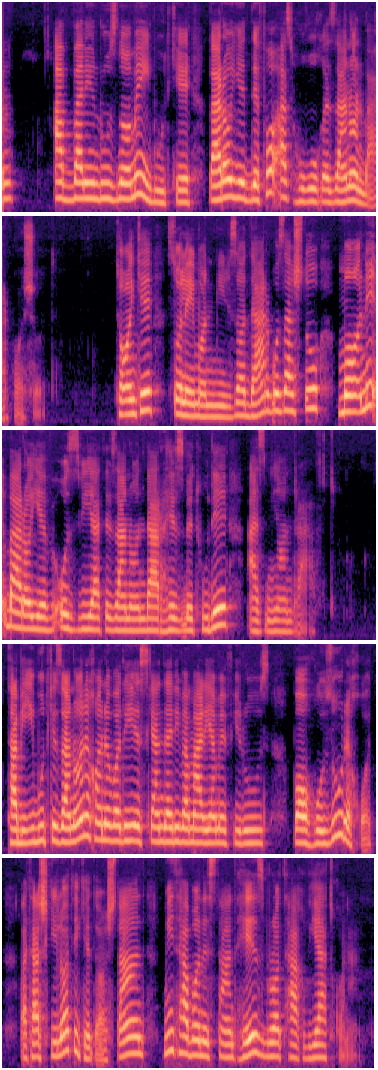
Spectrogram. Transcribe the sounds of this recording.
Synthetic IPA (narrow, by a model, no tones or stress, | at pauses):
n | ævːæliːnruːznɒːme̞iːbuːd̪̥cʰe̞ | b̥æɾɒːje̞d̪e̞fɒːʔæzɦoɣuːɣe̞zænɒːnbæ̰ɾpʰɒ̰ːʃo̞̰d̪̥ | t̪ʰɒːɒnce̞so̞le̞jmɒnmiːɾzɒːd̪æɾɡo̞zæʃd̪o | mɒːne̞ʔbæɾɒːje̞ozvijæt̪ʰe̞zænɒːnd̪æɾɦe̞zbe̞t̪ʰuːd̪e̞ | ʔæzmijɒːnræ̰ft̪ | t̪ʰæbiːiːbuːd̪̥̚cʰe̞zænɒːne̞xɒːne̞vɒːd̪e̞jeːscænd̪æɾiːvæmæɾjæme̞fiːɾuːz | b̥ɒːɦozuːɾe̞xo̞̰d̪̥ | væt̪ʰæʃciːlɒːt̪ʰiːcʰe̞d̪ɒ̰ːʃt̪ænd̪ | miːt̪ʰævɒːne̞st̪ænd̪ɦe̞zbrɒːt̪ʰæɣvijæt̪ʰkʰo̞̰næ̰nd̪̥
